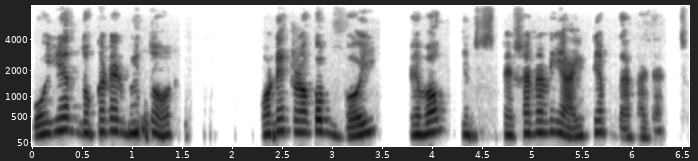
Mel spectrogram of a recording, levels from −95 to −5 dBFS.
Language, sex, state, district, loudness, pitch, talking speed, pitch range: Bengali, male, West Bengal, Jalpaiguri, -19 LUFS, 185 Hz, 100 wpm, 160-205 Hz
